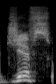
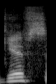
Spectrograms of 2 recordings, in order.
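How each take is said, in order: First: "gifs" said as jiffs; "gifs" opening like the word jiffy; soft-g pronunciation. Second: "gifs" with a hard g as in gift; "gifs" opening like the word give; hard-g pronunciation. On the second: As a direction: say "gifs" starting with a hard g sound. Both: Shown as a demonstration. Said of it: "whatever they call it".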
